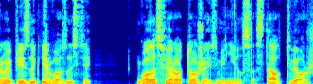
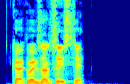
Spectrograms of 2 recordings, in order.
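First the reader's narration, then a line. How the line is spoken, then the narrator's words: Joking, detached tone. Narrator (Russian): Адвокат заговорил шутливым тоном, отстраненным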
